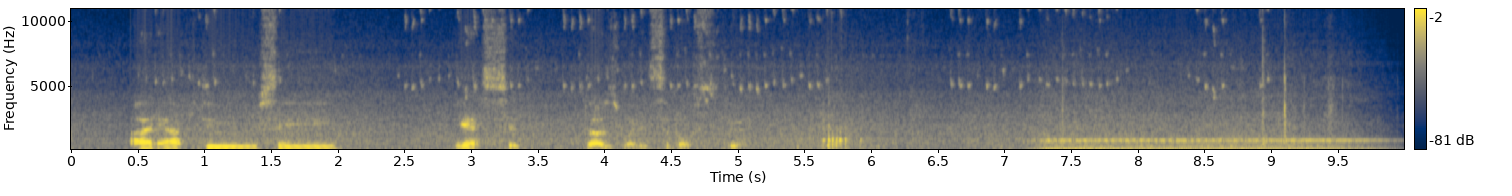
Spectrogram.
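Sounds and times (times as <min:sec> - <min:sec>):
faint high-pitched chirping: 0:00.6 - 0:06.0, 0:06.6 - 0:09.7
electric hum with whine: 0:06.7 - 0:10.0.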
